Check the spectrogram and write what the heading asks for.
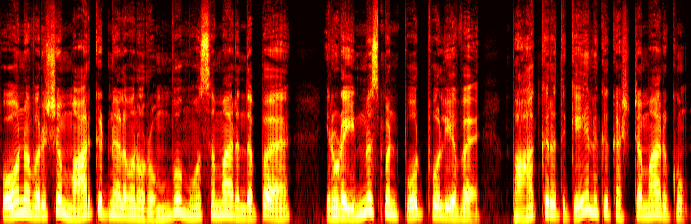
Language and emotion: Tamil, sad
